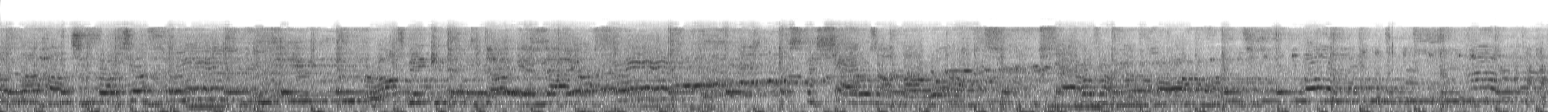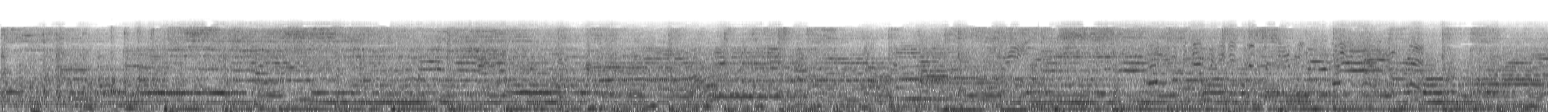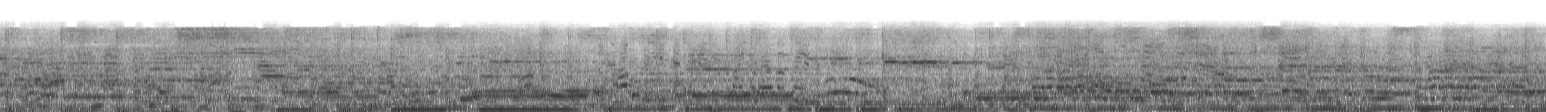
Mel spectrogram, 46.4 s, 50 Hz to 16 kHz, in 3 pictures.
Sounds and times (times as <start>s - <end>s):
Music: 0.0s - 46.4s.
